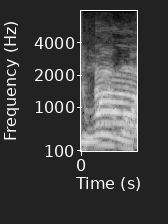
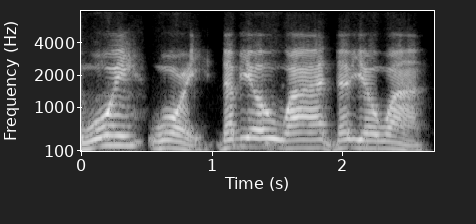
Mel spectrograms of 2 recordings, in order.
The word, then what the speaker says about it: Woy Woy: Yeah, I think it's Woy Woy. Oh, Wagga Wagga. No, Woy. W-O-Y. Oh, Woy It's a Woy. little north- Yeah, Woy Woy.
